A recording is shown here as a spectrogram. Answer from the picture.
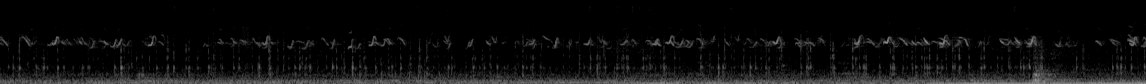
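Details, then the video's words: Many chicks peeping together in quick, high, sharp chirps about three per second, while a low rumbling noise grows louder toward the end. "Witty MURGI Baby "Chicks Chirping" Sound"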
